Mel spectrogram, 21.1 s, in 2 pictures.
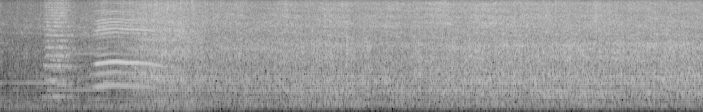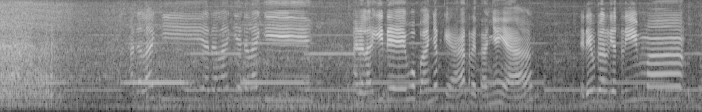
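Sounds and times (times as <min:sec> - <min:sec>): train wheels rumbling on rails: 0:00.0 - 0:21.0
train horn: 0:00.5 - 0:03.0.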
